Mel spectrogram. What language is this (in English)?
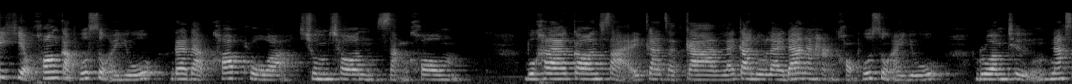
Thai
